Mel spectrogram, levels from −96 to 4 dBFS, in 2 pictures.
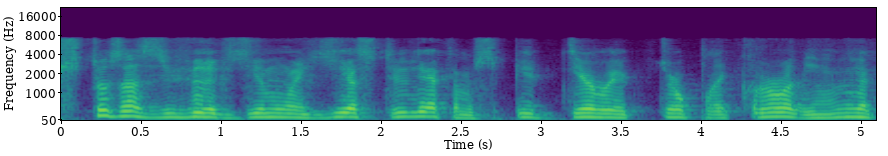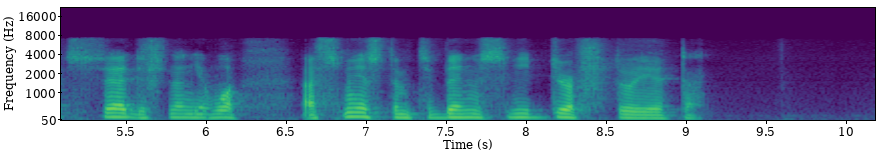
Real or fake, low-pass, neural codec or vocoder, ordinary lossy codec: fake; 7.2 kHz; codec, 16 kHz, 1.1 kbps, Voila-Tokenizer; none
